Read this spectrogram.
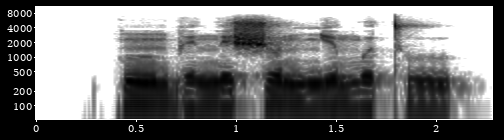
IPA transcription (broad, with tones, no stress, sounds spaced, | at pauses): k ũ˨ b ɪ˨ n ɪ˦ ʃ ʊ˦˨ n ɲ ɪ˦˨ m ʊ˦ tʰ u˨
